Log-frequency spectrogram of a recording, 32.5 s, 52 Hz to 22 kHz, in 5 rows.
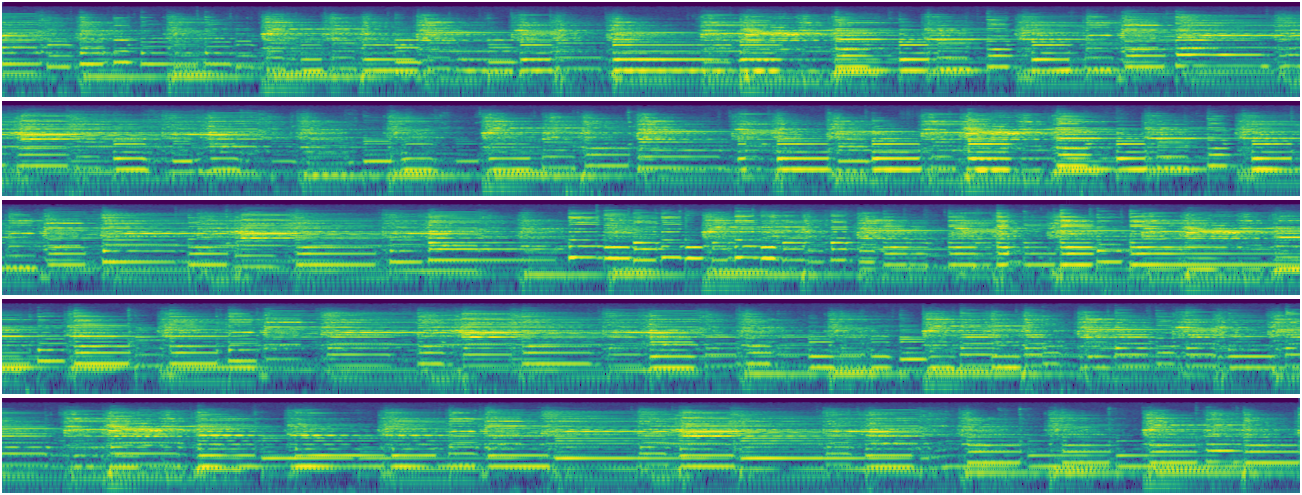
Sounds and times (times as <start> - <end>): Acoustic guitar: 0.0 - 32.4
Strum: 0.0 - 32.4.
